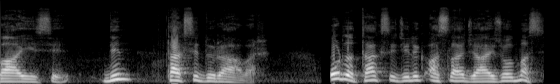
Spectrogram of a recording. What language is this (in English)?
Turkish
